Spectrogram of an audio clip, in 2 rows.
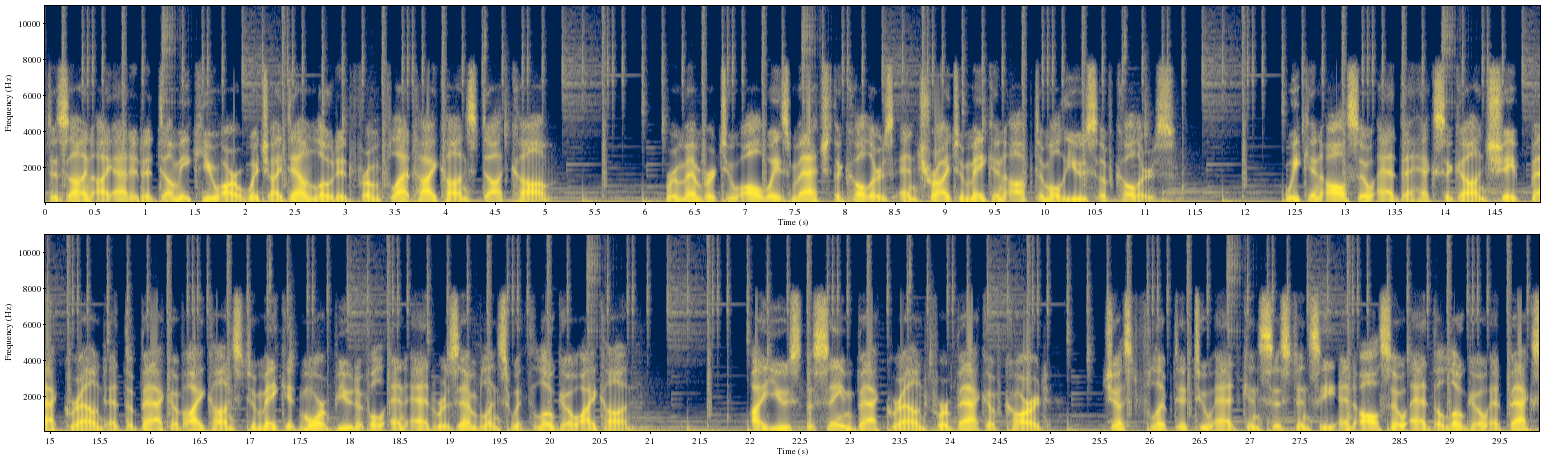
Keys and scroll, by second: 4.0 space, 7.6 alt+space, 8.5 alt+shift+space, 9.7 ctrl+alt+shift+d, 9.8 ctrl+alt+shift+d, 13.3 alt+space, 19.7 alt+space, 20.2 alt+space, 21.1 ctrl+c, 21.2 ctrl+b, 21.9 ctrl+alt+shift+b, 22.9 alt+space, 24.6 ctrl+alt+space, 24.7 z, 24.8 z, 25.2 space, 26.5 alt+space, 27.3 ctrl+s, 29.8 alt+shift+space.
